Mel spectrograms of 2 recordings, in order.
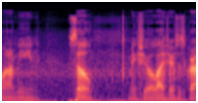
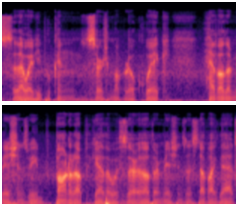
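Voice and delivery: normal talking voice

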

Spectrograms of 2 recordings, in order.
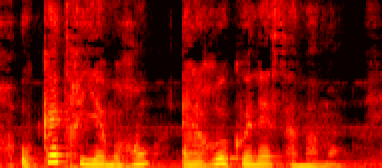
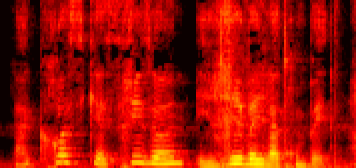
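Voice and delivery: ordinary delivery, nothing marked

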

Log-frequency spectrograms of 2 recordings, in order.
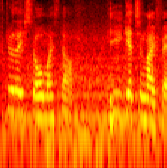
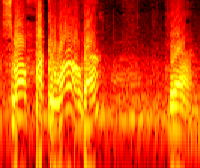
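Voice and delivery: gloating taunt; 2 semitones higher than usual. Real, not acted. Taunting the accused thief.

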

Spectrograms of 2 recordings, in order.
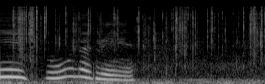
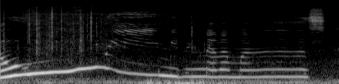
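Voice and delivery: high squeal, then slow and hushed; excited squeal; 11 semitones higher, much slower than usual. Real, not acted. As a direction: squeal with delight at the box. Opening the Halloween box.

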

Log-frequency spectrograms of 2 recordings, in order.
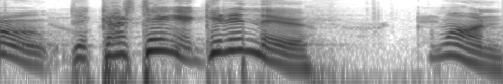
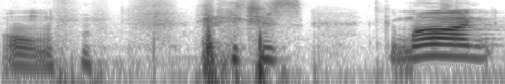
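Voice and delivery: normal talking voice

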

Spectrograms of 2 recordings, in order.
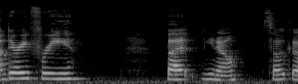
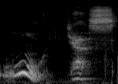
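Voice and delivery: excited; 10 semitones higher than usual. Real, not acted. Delight at peanut butter swirl.

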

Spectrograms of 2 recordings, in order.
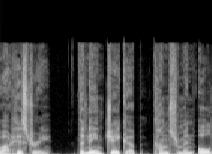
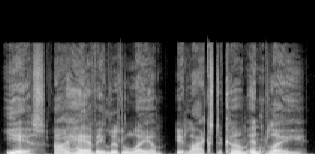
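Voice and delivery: singsong picture-book read-aloud; reading to children; slower than usual. Acted. Storyteller reading a lamb book to kids, singsong. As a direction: lilt the question refrain for little listeners.

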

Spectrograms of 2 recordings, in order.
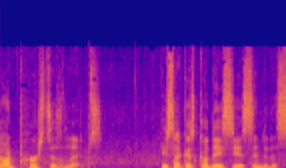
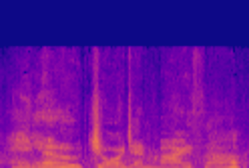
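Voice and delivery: raspy whisper; 2 semitones lower, 12 dB quieter, much slower than usual. Acted. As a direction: hiss it like a snake. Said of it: "a raspy male voice said".

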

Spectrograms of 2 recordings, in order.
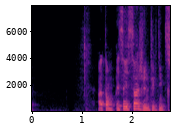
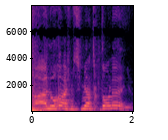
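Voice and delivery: panicked cry; 7 semitones higher, 8 dB louder than usual. Acted. Something stuck in her eye.

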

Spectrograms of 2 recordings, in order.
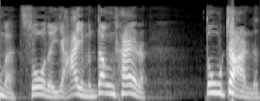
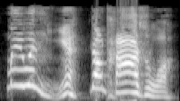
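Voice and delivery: acted brusque rebuke, pitched up; irritated magistrate; 7 semitones higher than usual. Magistrate hushing the suspect who was not asked, irritated. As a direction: cut the suspect off sharply.

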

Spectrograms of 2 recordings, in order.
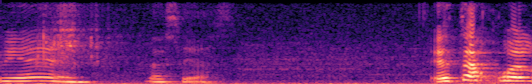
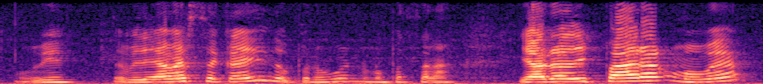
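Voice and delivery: normal talking voice

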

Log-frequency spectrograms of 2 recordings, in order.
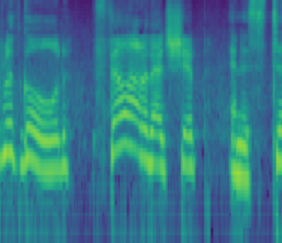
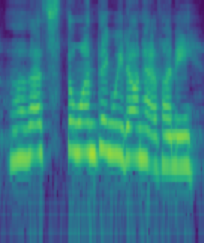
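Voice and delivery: ordinary talk, nothing marked

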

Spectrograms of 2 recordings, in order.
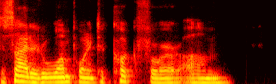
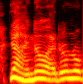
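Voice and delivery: higher, louder flustered self-imitation; retold flustered reply; 7 semitones higher, 5 dB louder, much faster than usual. Tense cook answering the teacher, retold flustered reply. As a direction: act out being tense under criticism, voice pitched up. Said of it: "been more tense in my life".

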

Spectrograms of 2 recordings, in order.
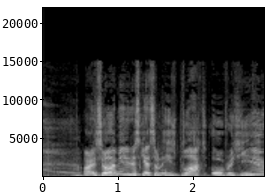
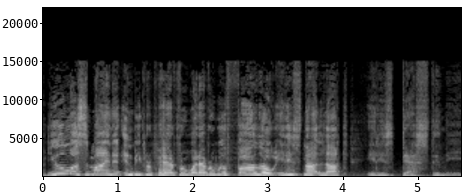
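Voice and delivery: solemn prophecy dying away; story reading; 4 semitones higher than usual. Acted. Reads the book aloud to friend.

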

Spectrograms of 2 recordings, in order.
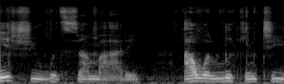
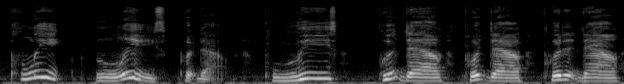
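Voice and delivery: slow, louder insistent please put down; drawn-out plea; 2 semitones higher, 4 dB louder, much slower than usual. Real, not acted. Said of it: "begging viewers to post links".

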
